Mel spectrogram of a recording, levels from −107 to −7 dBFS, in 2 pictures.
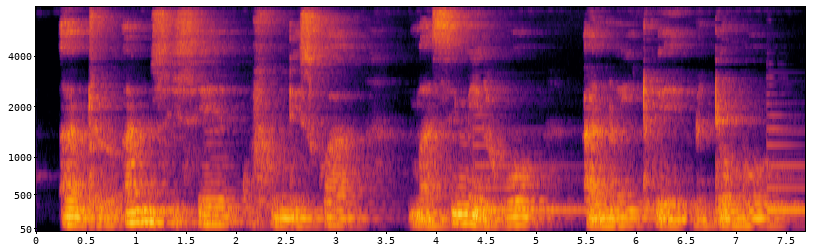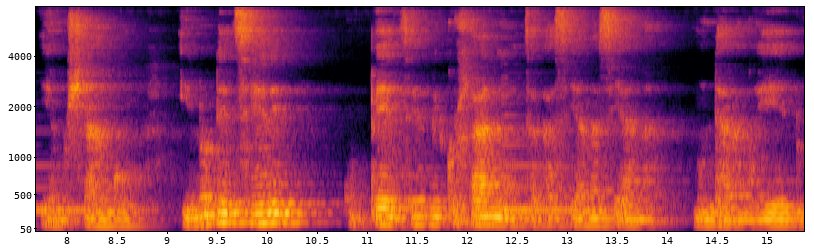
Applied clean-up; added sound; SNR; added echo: none; Electric guitar / Strum; 12 dB; reverberation time 0.9 s.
